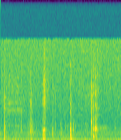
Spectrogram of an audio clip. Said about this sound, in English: Okay, so first, to make the haircut a little bit easier, I am gonna just dampen your hair a little bit, okay? I just have this spray bottle, just has water in it, a couple essential oils to smell nice. Lavender, mint.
